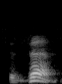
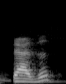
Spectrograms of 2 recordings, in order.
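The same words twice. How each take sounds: First: "desert" stressed on the second syllable, like de-ZERT; weak first syllable in "desert", punch the ZERT. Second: "desert" with the first syllable stressed. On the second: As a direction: punch the DES in "desert", weak second syllable. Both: Shown as a demonstration. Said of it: "desert means something else".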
